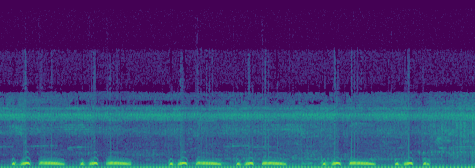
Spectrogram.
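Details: Spotted dove giving a rival-provoking lure call over and over: each phrase is two quick hooked coos and a drawn-out burry coo, about six phrases in a row, with a constant low pulsing motor drone behind.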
